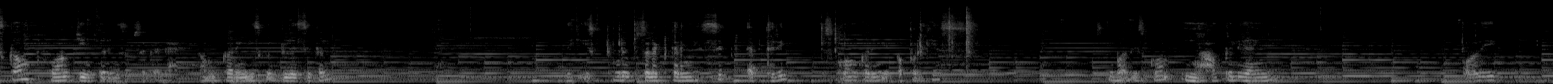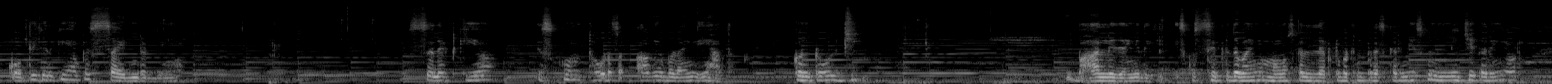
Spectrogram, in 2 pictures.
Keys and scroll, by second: 7.5 ctrl+a, 8.1 shift+F3, 25.4 ctrl+g.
